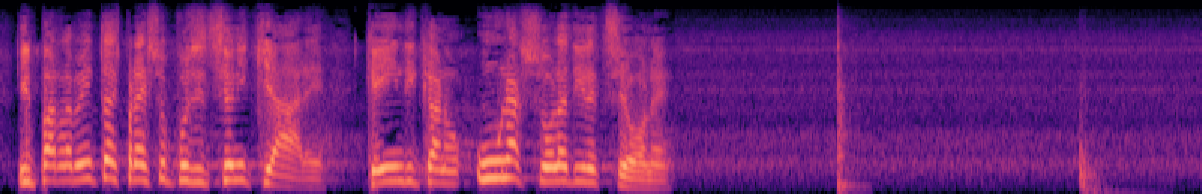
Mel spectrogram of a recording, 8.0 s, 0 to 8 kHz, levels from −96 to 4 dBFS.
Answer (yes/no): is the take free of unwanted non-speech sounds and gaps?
no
